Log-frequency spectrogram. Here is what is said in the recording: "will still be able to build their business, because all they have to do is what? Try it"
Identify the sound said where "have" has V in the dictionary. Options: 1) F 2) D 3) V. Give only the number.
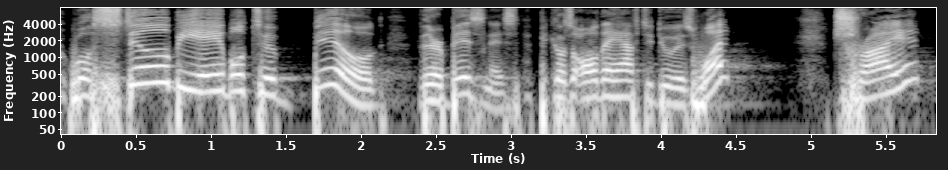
1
